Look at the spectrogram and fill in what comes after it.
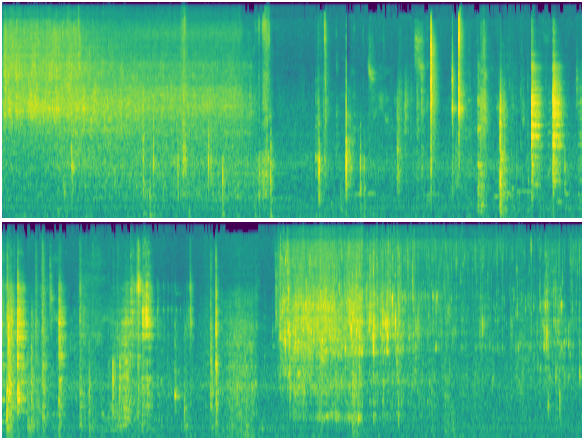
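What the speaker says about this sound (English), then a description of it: "I'm putting in more water than what I will have in the end." Water is poured into a Cosori multi-cooker, a faint, steady splashing stream at the start and again near the end, with scattered clicks and knocks of handling in between.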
